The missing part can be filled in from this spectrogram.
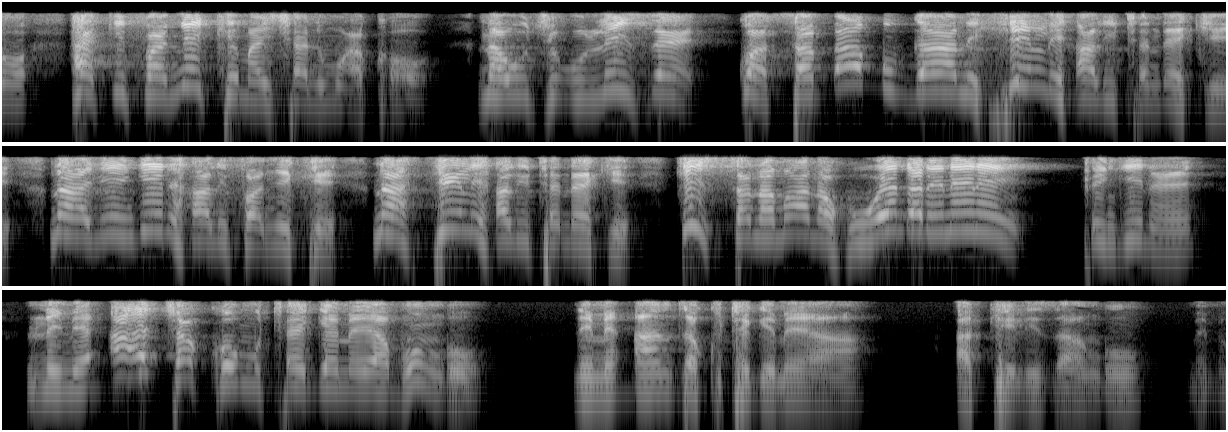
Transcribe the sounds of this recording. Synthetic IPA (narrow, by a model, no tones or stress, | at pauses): ɔ | hakifaɲikimaiʃanimwakʰɔ | naud͡ʒuulizɛ | kwasaɓaɓuɡanihilihalitʰɛndɛkinaɲiŋɡinɛhalifaɲikinahilihalitɛndɛkikisanamaːnahuɛndaninini | piŋɡinɛ | nimɛʔat͡ʃakum̩tʰɛɡɛmɛamuŋɡṵ | nimɛʔanzakutɛɡɛmɛa̰ | a̰kʰilḭza̰ŋɡṵ | mɛ̰m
